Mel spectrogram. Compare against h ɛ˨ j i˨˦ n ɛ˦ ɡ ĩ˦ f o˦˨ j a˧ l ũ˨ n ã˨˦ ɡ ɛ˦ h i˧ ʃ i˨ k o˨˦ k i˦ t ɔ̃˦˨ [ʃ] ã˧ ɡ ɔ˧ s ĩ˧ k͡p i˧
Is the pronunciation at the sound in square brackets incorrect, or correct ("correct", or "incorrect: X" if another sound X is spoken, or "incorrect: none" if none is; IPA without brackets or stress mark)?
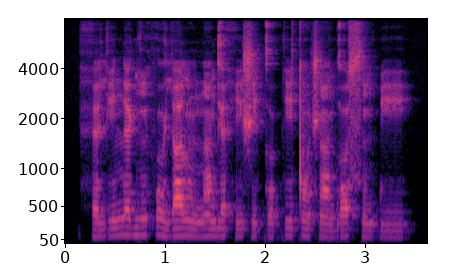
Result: correct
